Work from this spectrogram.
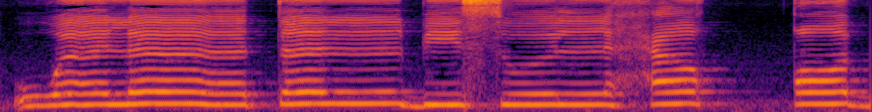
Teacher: Qaf ni dia dekat anak tekak dalam.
